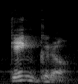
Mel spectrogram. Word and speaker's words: Kenkro: Kenkro se pronuncia. Kenkro. ¿Y por qué se escribe...? Canecro. Lo pronuncian Kenkro.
